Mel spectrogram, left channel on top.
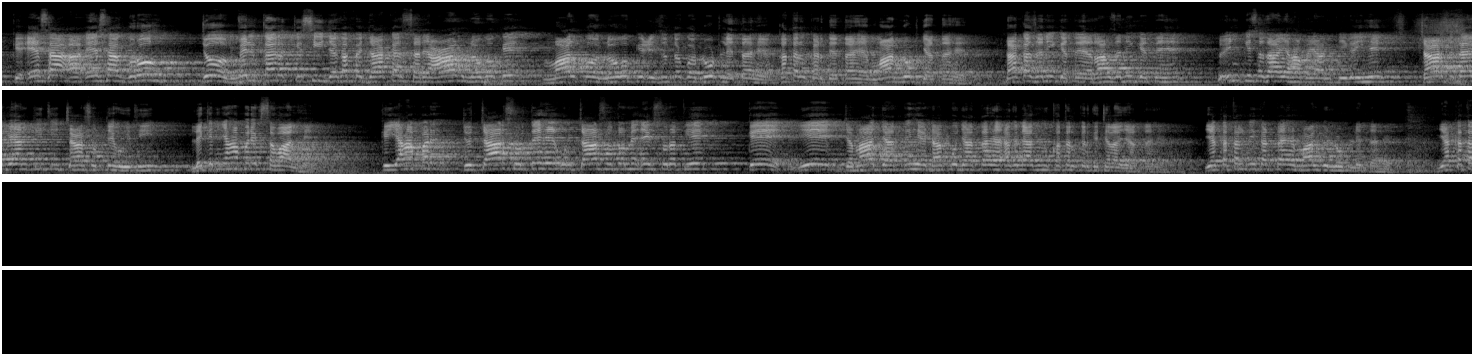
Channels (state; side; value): silent; right; 60 dB below the other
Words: کہ ایسا گروہ جو مل کر کسی جگہ پہ جا کر سرعام لوگوں کے مال کو، لوگوں کی عزتوں کو لوٹ لیتا ہے، قتل کر دیتا ہے، مال لوٹ جاتا ہے، ڈاکہ زنی کہتے ہیں، راہ زنی کہتے ہیں۔ تو ان کی سزا یہاں بیان کی گئی ہے۔ 4 سزائیں بیان کی تھی، 4 صورتیں ہوئی تھی، لیکن یہاں پر ایک سوال ہے کہ یہاں پر جو 4 صورتیں ہیں، ان 4 صورتوں میں ایک صورت یہ کہ یہ جماعت جاتی ہے، ڈاکو جاتا ہے، اگلے آدمی کو قتل کر کے چلا جاتا ہے، یا قتل بھی کرتا ہے، مال بھی لوٹ لیتا ہے، یا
